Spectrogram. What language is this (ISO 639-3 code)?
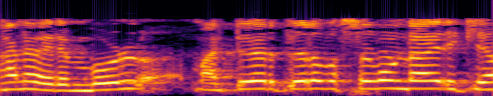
mal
